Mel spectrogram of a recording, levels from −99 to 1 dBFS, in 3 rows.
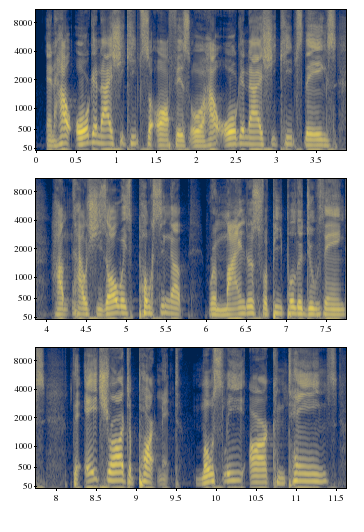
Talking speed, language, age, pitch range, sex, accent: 160 wpm, English, 20-39, 115-150 Hz, male, American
